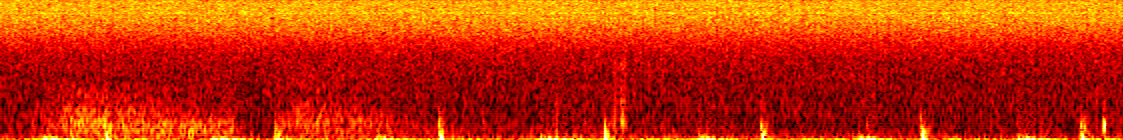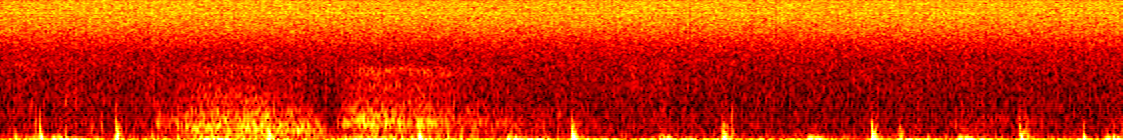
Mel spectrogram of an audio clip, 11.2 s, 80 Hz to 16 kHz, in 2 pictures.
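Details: 20-year-old woman just after waking, lying supine in bed, stethoscope microphone on the suprasternal notch at the base of the throat: steady soft heartbeat about 76/min under slow breathy airflow in and out; normal resting heart and breath sounds.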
